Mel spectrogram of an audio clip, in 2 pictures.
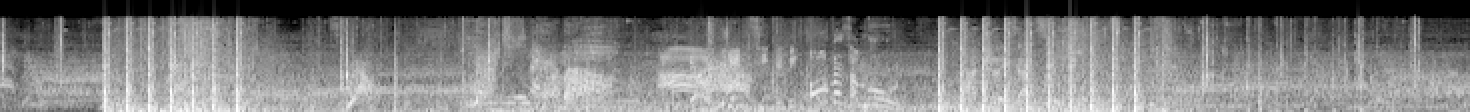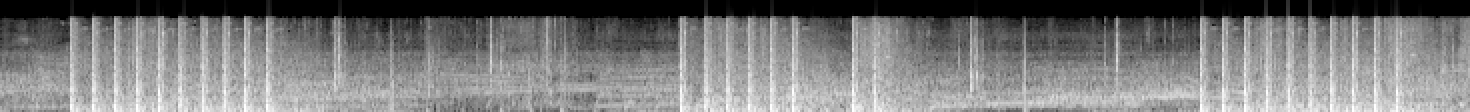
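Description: Rapid gunfire bursts out in short volleys.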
